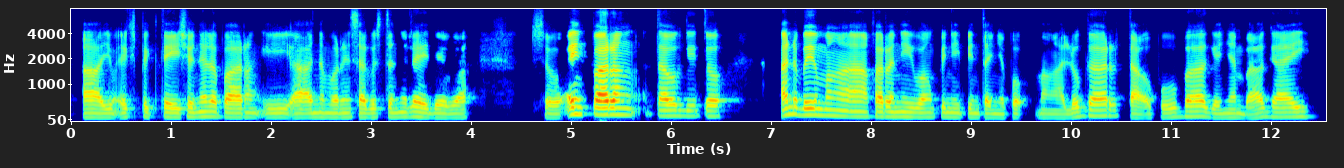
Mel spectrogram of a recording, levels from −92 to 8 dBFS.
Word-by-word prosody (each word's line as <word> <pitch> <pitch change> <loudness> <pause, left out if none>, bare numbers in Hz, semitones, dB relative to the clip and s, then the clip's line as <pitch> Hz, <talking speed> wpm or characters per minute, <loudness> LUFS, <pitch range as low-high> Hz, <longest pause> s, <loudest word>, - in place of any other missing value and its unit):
ah, 110 -1 +2
yung 110 +1 -6
expectation 115 +1 -3
nila 130 0 -1
parang 115 0 +1
iaano 110 0 -3
mo 115 - -7
rin 115 +1 -4
sa 115 0 0
gusto 115 +1 -8
nila 125 +1 -1
eh, 115 - -2
'di 110 0 -4
ba? 105 0 -4 0.6
So, 105 - -5
ayun 190 0 +7
parang 180 -1 +9 0.2
tawag 150 -2 +1
dito, 145 -1 -3 0.6
ano 195 - +4
ba 175 - +1
yung 175 -1 +1
mga 140 -4 0
karaniwang 125 -2 -1
pinipinta 115 -2 -6
niyo 105 -1 -10
po, - - -6
mga 100 -1 -12
lugar 150 +6 0 0.2
tao - - -2
po 115 +2 -8
ba 135 +1 +1
ganiyang 110 -1 -8
bagay? 125 +2 -3
120 Hz, 165 wpm, -25 LUFS, 110-135 Hz, 0.6 s, parang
